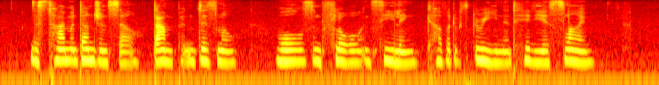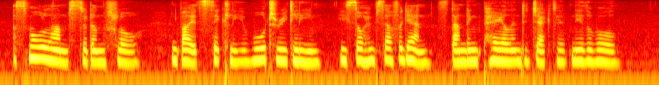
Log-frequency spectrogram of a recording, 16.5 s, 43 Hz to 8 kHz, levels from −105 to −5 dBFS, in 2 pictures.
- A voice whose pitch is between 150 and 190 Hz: Yes, medium, 185 Hz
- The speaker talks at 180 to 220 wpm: No, average, 155 wpm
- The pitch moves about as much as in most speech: No, narrow, 1.8 semitones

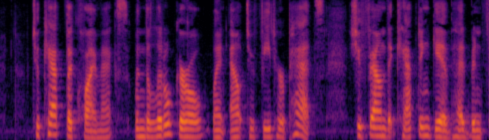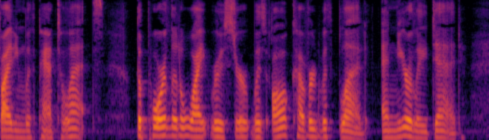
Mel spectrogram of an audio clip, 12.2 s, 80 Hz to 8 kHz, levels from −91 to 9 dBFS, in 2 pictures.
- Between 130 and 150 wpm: No, average, 175 wpm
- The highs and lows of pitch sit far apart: No, average, 2.7 semitones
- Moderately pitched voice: Yes, medium, 155 Hz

